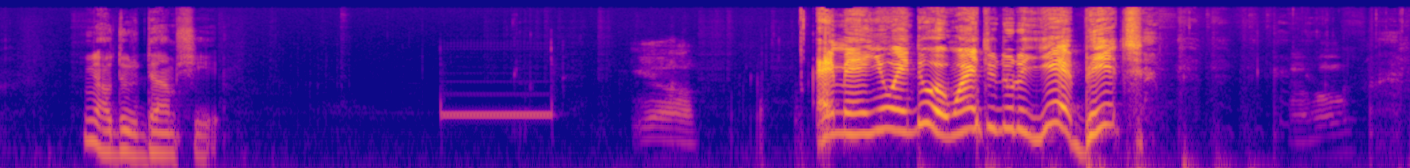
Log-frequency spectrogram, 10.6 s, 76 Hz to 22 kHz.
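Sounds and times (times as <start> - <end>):
speech: 0.6 - 1.7, 6.1 - 8.7
phone dialing tone beep: 3.3 - 4.2.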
